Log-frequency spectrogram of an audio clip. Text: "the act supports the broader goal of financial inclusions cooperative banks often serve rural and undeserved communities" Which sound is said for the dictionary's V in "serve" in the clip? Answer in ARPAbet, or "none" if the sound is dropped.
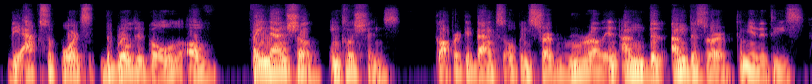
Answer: P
